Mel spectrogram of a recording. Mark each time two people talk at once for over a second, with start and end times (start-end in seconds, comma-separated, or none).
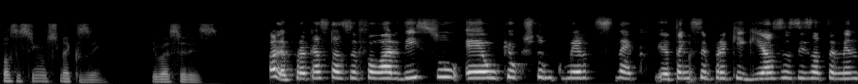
none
